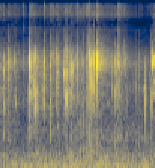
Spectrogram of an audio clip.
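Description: A plastic candy bag crinkling as it is handled, with irregular short crackles and rustles.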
